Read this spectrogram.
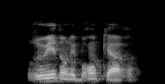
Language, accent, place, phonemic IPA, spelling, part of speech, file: French, France, Lyon, /ʁɥe dɑ̃ le bʁɑ̃.kaʁ/, ruer dans les brancards, verb, LL-Q150 (fra)-ruer dans les brancards.wav
- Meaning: to kick over the traces, to jib (to become rebellious)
